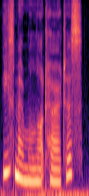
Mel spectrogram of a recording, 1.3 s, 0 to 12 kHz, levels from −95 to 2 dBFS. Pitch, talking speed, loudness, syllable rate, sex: 225 Hz, 270 wpm, -15 LUFS, 5.9 syllables/s, female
